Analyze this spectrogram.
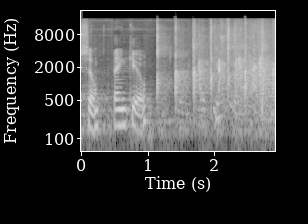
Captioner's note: audience clapping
